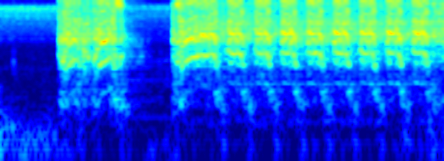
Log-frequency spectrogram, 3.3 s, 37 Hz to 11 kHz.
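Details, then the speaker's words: Older Tao Tao Bull 150 ATV, a non-starter with stale gas, cranked on a jump pack: brief crank, pause, then steady cranking with a firm, even push each stroke; compression sounds good. "Yep, even sounds like it has compression."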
